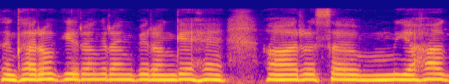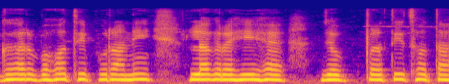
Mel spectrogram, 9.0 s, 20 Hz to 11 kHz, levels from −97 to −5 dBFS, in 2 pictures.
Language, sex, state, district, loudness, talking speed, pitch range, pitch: Hindi, female, Uttar Pradesh, Budaun, -14 LUFS, 125 wpm, 195-205 Hz, 200 Hz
